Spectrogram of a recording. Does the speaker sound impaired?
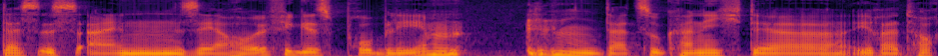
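No.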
